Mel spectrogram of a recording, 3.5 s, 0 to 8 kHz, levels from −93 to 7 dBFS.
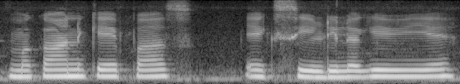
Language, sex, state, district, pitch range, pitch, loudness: Hindi, female, Uttar Pradesh, Saharanpur, 175-190 Hz, 185 Hz, -13 LUFS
